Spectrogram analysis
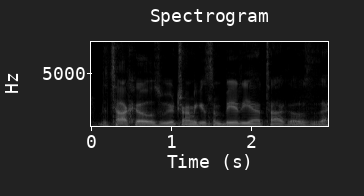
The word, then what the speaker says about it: birria: We were trying to get some birria tacos.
